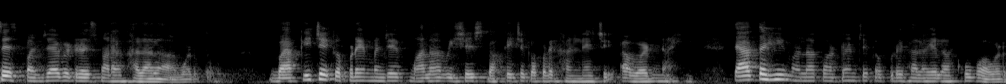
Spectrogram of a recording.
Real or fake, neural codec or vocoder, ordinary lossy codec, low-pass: fake; codec, 16 kHz, 4 kbps, X-Codec, HuBERT features, trained on general audio; none; none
